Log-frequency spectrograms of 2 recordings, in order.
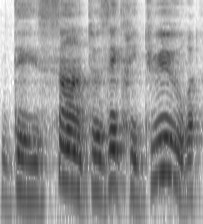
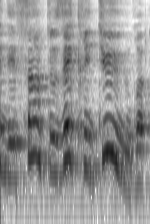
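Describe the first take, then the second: First: Slow, low scornful echo; contemptuous repeat. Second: Invoke scripture as final proof; emphatic authority. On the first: A narrator's reading. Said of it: "répéta Ravenswood en la regardant avec mépris". (répétition lente et méprisante) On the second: Acted. (ton haut, solennel et autoritaire)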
